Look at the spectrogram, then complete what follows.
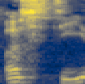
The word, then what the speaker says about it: hostie: An hostie, it's pronounced hostie, that's the proper way to say it.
